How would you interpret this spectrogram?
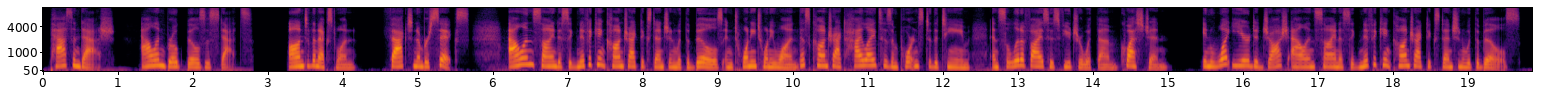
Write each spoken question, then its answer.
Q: in what year did Josh Allen sign a significant contract extension with the Bills?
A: 2021.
